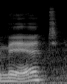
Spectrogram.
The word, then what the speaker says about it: Maat: Então esses deuses do passado, Osíris, Horus, Meet, né, no caso se escreve Maat, mas se pronuncia Meet, Anubis, esses são aqueles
